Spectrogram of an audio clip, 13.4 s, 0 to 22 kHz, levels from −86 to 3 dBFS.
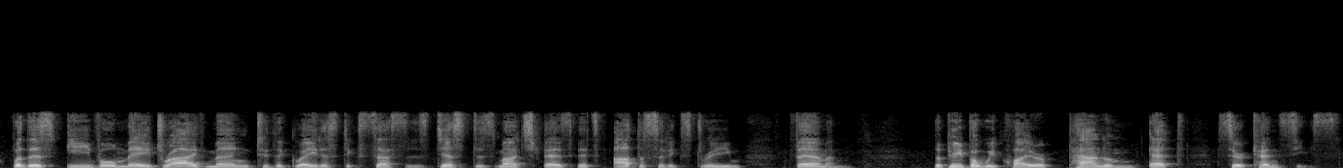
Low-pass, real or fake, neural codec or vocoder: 7.2 kHz; fake; codec, 24 kHz, 0.9 kbps, WavTokenizer, medium speech release version 1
